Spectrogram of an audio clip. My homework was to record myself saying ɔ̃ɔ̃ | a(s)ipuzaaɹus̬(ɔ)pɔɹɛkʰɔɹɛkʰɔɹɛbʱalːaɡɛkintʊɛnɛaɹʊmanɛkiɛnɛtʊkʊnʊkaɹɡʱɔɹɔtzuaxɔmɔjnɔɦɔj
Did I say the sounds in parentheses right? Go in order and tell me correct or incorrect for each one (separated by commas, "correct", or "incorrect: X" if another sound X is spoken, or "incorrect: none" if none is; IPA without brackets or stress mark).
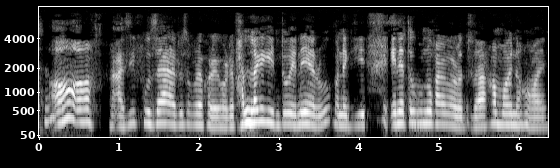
incorrect: z, correct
